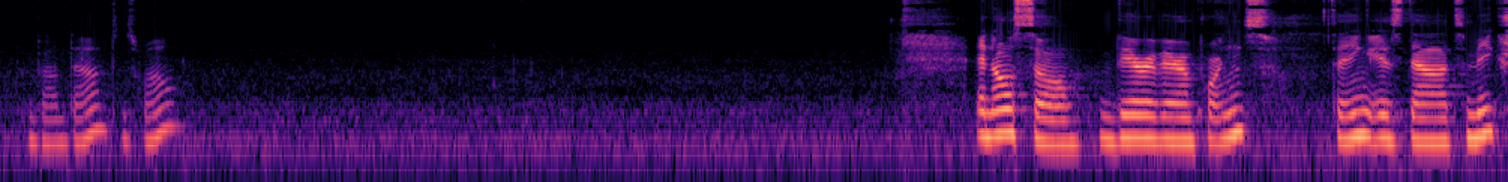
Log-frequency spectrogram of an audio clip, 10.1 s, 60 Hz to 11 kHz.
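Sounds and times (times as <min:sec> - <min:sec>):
low room noise hum: 0:00.0 - 0:10.0.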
